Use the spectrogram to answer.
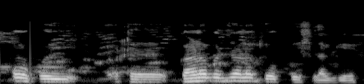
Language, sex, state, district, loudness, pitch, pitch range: Rajasthani, male, Rajasthan, Churu, -18 LUFS, 125 Hz, 115-160 Hz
